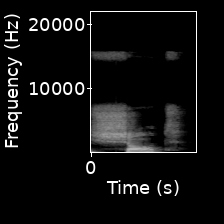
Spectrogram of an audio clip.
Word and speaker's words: chantent: ne se prononcent pas attention ent ne se prononce pas dans les verbes conjugués ils chantent ils prennent ils veulent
